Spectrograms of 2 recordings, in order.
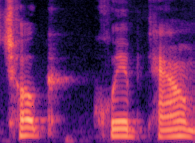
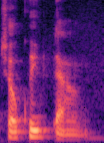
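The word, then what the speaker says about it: ChocQuibTown: No, but you don't say it like that. It's it's Choquib Town, but they say it like Choquib Town.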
